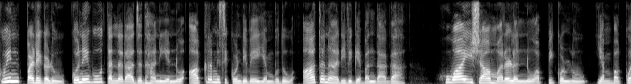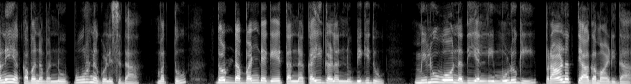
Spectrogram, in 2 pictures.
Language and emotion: Kannada, neutral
